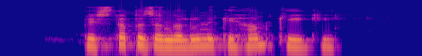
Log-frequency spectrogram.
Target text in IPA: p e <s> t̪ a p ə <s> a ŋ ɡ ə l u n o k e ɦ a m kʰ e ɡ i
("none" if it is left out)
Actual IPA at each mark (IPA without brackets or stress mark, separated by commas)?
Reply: s, z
